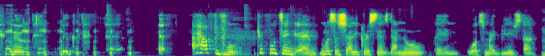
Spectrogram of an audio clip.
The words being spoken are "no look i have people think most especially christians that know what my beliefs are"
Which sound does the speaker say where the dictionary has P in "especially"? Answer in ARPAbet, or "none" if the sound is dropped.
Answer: none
